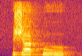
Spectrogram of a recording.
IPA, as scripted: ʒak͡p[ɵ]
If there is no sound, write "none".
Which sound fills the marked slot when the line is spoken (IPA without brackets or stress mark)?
ʊ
